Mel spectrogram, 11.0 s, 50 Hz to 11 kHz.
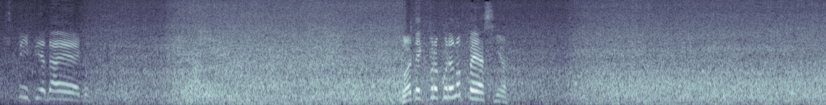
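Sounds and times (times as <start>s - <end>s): waterfall rushing: 0.0s - 11.0s.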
